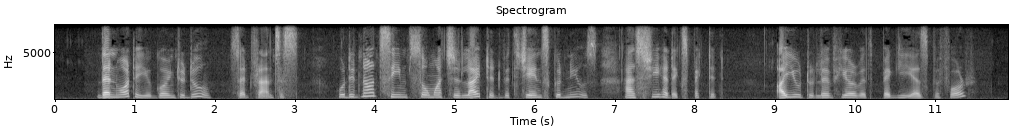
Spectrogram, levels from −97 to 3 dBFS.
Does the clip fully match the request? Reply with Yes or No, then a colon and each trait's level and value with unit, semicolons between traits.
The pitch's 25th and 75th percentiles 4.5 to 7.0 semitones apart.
No: average, 3.3 semitones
